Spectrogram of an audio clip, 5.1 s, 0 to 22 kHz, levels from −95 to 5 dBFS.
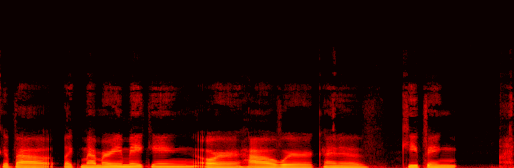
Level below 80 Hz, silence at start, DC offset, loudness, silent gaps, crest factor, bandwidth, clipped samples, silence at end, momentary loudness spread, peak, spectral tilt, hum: -68 dBFS; 0 s; under 0.1%; -37 LUFS; none; 16 dB; 11 kHz; under 0.1%; 0 s; 7 LU; -22 dBFS; -8 dB/octave; none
